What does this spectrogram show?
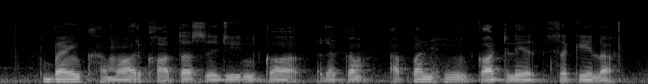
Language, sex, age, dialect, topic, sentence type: Magahi, male, 18-24, Western, banking, question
